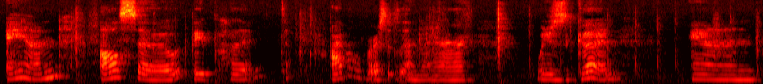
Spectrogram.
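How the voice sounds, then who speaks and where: A young woman in a soft-spoken, ASMR role-play as a librarian, murmuring to herself in a small bedroom. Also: medium pitch, drawn-out words, pauses often. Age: young adult. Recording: noisy, with clicking and tapping.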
